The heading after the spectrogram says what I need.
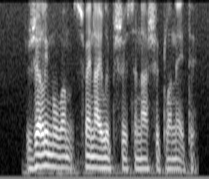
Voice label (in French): serbo-croate; voyager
